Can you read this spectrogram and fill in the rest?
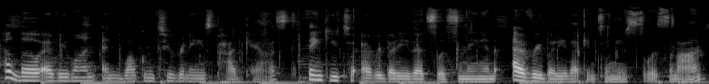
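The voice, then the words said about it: Raspy, quiet, tired voice. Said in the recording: “my voice is a little bit raspy today, so I am talking quietly ... Just a little tired ... bear with me on how I sound”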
